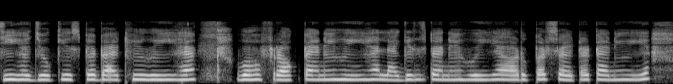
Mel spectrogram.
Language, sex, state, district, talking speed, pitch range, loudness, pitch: Hindi, female, Odisha, Khordha, 220 wpm, 215-225 Hz, -16 LUFS, 220 Hz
